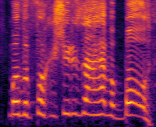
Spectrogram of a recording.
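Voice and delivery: high, fast yelled denial; imitated screaming. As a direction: scream back at the chat. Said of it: "he'll start screaming".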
